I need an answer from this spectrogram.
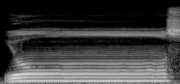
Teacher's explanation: Yunsarun ikhfa, nunnya samarkan kepada huruf fa, ke huruf shad dan ditahan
